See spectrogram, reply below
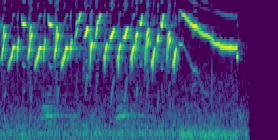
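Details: Caged goldfinch x canary hybrid singing in winter: rapid run of high, twittering chirps repeated about four per second, ending in a long, slightly falling whistled note.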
